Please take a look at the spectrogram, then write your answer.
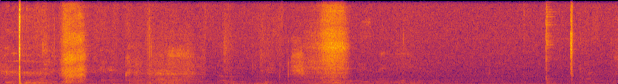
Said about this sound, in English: Now that I'm crying, I have to blow my nose.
